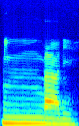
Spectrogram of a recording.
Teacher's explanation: Ya'ni nunni mimga alishtirib o'qigan degani. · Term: Iqlob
